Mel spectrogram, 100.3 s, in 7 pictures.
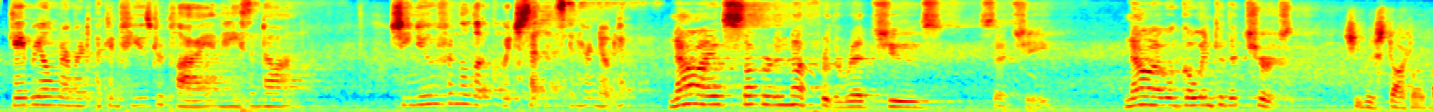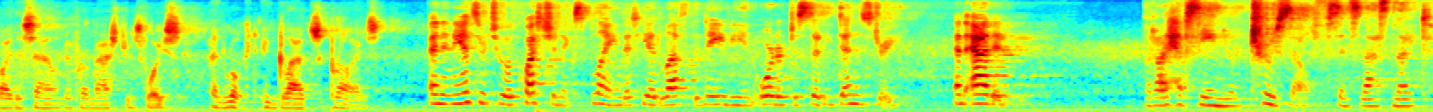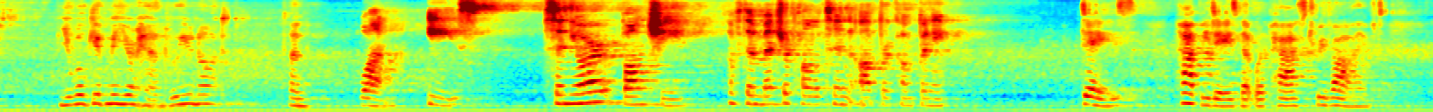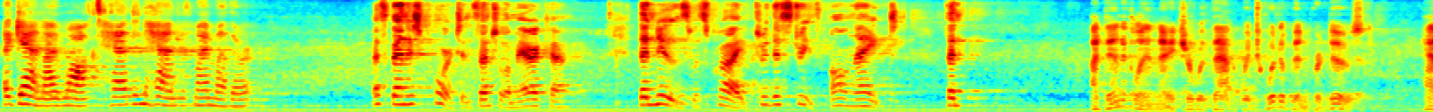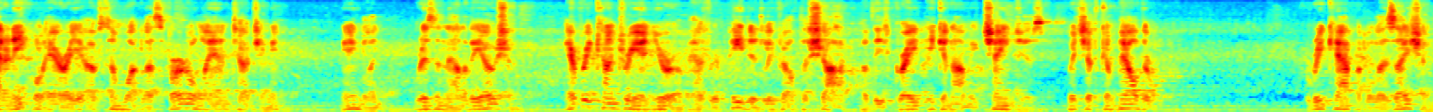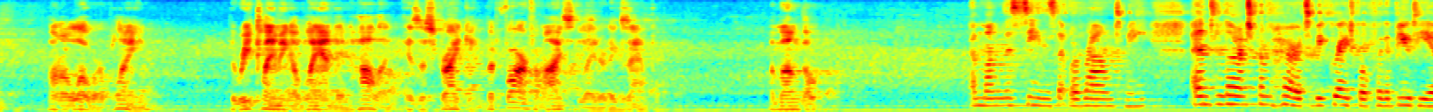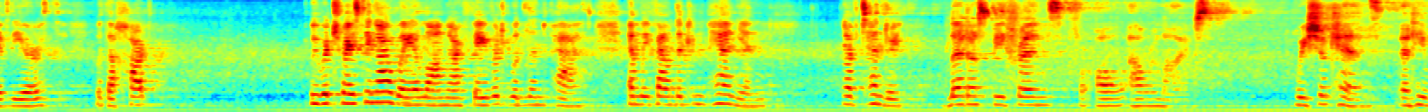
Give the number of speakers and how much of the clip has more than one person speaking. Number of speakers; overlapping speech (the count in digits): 9, no overlap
